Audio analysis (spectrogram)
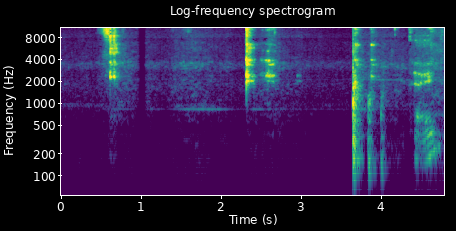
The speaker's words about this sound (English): And excuse me. I'm taking a sip of this coffee.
